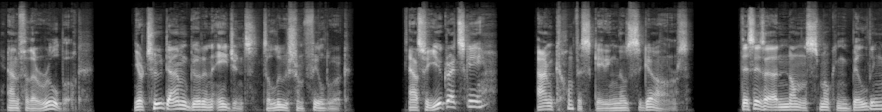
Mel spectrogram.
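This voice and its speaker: A man's voice: low-pitched, fairly bright tone. A man voicing a stern, weary warlock director in an audiobook, formal and dry with wry sarcasm. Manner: formal, dry, measured, sardonic.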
